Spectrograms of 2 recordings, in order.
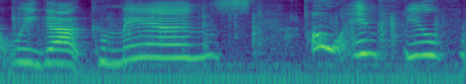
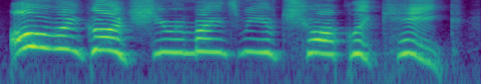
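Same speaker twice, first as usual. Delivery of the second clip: gushing excitement; 9 semitones higher, 8 dB louder, faster than usual. Real, not acted. Gushing over the new animal.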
